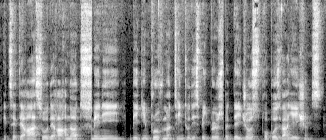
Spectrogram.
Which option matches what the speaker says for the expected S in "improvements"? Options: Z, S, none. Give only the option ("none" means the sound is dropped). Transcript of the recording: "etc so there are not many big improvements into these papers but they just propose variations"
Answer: none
